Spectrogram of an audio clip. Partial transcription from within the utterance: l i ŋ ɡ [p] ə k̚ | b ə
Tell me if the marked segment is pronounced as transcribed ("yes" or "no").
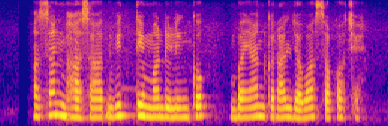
no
